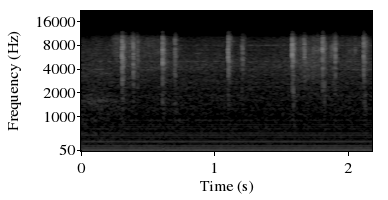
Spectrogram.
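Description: Faint computer keyboard keystrokes: several small runs of quick key taps over a steady low hum.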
